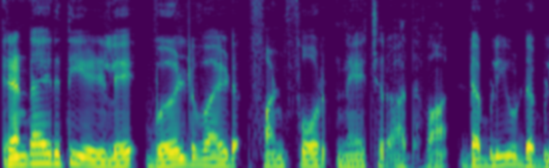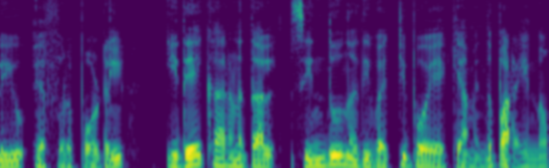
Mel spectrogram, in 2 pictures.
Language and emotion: Malayalam, neutral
